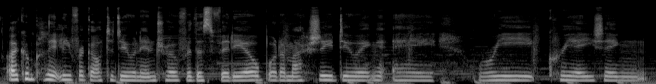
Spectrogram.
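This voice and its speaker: A woman's voice: medium pitch, flat delivery, moderate pace, dark tone. Chatty woman vlogger over light music. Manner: chatty, informal. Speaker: beauty vlogger. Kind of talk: casual tutorial narration.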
